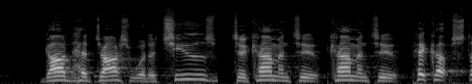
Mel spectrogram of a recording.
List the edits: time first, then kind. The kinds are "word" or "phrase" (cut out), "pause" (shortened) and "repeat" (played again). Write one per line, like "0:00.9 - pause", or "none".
0:00.9 - word
0:02.2 - word
0:03.3 - repeat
